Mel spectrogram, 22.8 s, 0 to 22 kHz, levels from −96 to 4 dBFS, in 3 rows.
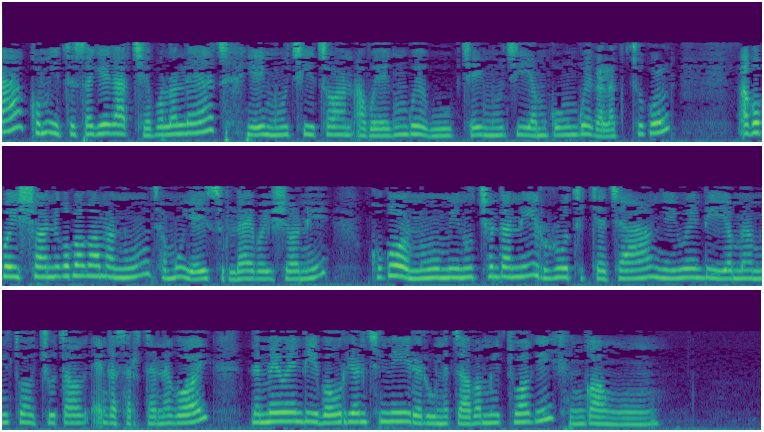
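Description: Heavy Vorbis compression is the likely cause throughout the speech, at a rate pointing to about 17 kbps. The encoder removes everything above 6.5 kHz and quantises the remaining treble so coarsely that detail becomes noise, sounding hissy and grainy with blurred attacks.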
